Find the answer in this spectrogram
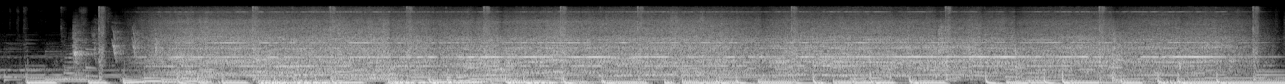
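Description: Cordless stick vacuum cleaner running: a steady hiss with a high whine, switched on about a second in. Background music with a beat plays underneath.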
